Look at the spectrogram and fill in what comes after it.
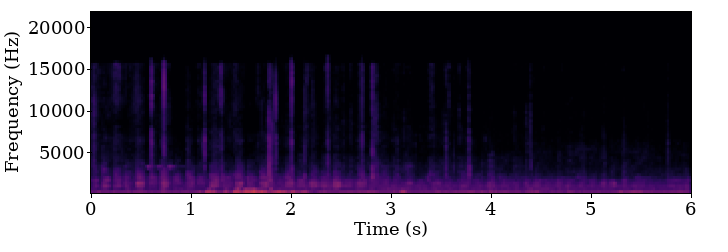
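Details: German Shepherd, male, two and a half years old, over 90 pounds, panting steadily while enjoying a walk outdoors; soft rapid breaths, with a louder burst near the start, footsteps and a man's voice calling nearby.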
